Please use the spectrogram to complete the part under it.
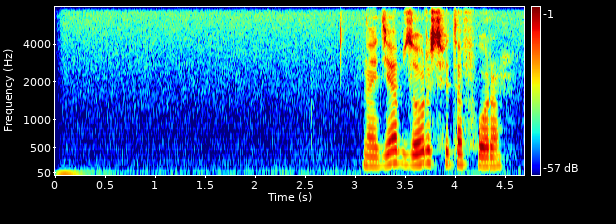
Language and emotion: Russian, neutral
